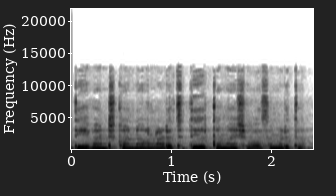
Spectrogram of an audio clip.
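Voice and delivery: ordinary delivery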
